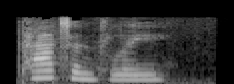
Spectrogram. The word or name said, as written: patently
